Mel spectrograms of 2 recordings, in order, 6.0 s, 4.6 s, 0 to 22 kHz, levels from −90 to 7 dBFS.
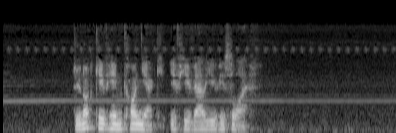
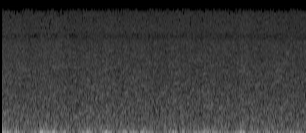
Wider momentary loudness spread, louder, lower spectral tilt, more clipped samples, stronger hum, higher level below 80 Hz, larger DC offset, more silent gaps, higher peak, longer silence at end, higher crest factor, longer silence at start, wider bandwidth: first, 11 LU vs 1 LU; first, -22 LUFS vs -48 LUFS; first, -7.5 dB/octave vs -2.5 dB/octave; neither; neither; first, -42 dBFS vs -54 dBFS; neither; neither; first, -4 dBFS vs -28 dBFS; first, 2.15 s vs 0 s; about the same, 22 dB vs 18 dB; first, 1.1 s vs 0 s; second, 11 kHz vs 16.5 kHz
